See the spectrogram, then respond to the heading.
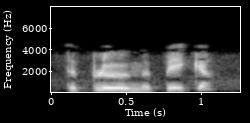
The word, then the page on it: d'r Blüemebecke: Bas-Rhin; Herrlisheim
